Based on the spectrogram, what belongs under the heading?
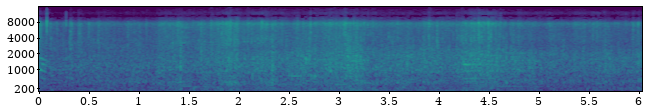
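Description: Rain falling on a tarpaulin shelter roof: a steady hiss with fine ticks of drops.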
